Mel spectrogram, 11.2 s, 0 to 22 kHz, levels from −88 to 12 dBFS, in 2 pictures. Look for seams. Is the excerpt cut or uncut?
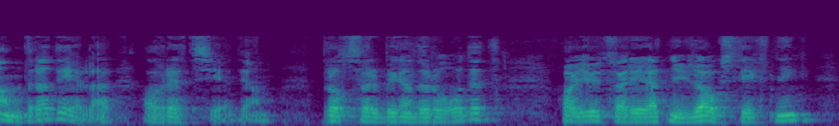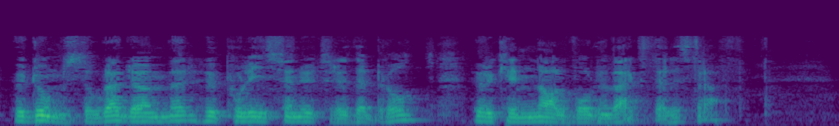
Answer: uncut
